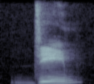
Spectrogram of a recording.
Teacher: জিম জিহ্বার মাঝখান ওই বরাবর তালু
